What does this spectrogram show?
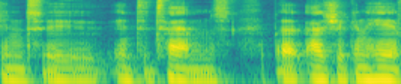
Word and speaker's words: Thames: the H into into temps but as you can hear from my voice we don't pronounce the h so it's it shouldn't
